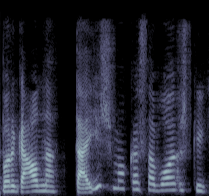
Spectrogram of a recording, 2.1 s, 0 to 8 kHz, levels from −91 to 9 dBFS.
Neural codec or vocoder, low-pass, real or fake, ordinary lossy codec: codec, 16 kHz, 0.9 kbps, LongCat-Audio-Codec; 7.2 kHz; fake; AAC, 32 kbps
